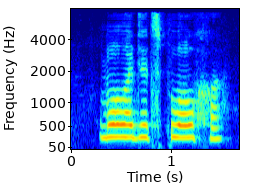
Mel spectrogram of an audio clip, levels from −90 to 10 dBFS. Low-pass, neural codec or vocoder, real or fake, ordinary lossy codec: none; codec, 16 kHz, 1.1 kbps, Voila-Tokenizer; fake; none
